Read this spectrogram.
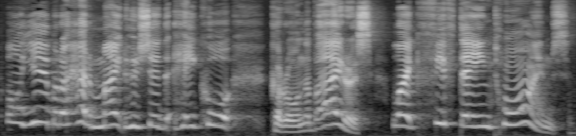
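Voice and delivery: high, very slow mock-dopey parody; mocking dimwit voice. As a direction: drag it out like a gullible fool. Mocking a misinformed person.

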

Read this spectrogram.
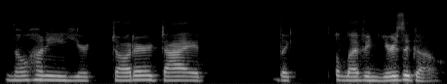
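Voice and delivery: wife gently explaining, understated tenderness; gentle explaining. Retold or imitated. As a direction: quietly tell a confused husband the truth. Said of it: "she has to explain".

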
